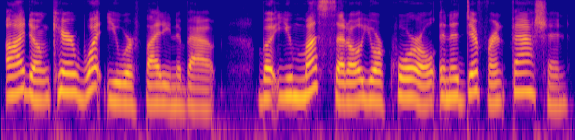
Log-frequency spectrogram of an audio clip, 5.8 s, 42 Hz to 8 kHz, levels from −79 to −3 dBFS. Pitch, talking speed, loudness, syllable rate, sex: 200 Hz, 190 wpm, -18 LUFS, 5.0 syllables/s, female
